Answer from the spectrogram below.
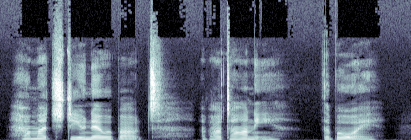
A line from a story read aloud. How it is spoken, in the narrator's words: he asked in an uncertain voice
